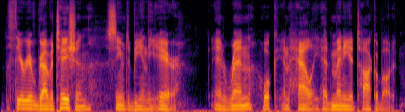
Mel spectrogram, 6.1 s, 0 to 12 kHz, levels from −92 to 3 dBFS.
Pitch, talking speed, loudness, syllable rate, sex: 105 Hz, 205 wpm, -20 LUFS, 6.0 syllables/s, male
